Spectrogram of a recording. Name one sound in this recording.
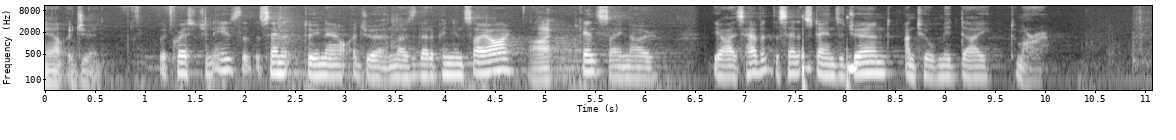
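A man speaks formally through a microphone in a large room.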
